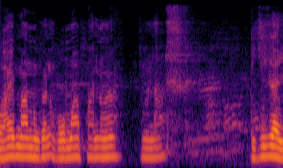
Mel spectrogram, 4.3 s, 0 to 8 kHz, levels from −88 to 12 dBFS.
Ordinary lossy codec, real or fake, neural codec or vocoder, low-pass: none; fake; codec, 44.1 kHz, 7.8 kbps, Pupu-Codec; 7.2 kHz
